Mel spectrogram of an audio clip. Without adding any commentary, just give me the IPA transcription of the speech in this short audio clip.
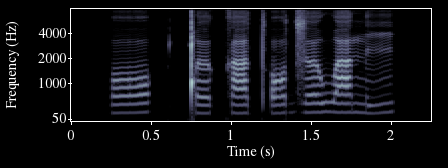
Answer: ɔ˧˥ | ǃ œ˩˧ k a˩˧ tʼ ɔ˩˥ d͡z œ˧˥ w a˧˥ n i˩˥

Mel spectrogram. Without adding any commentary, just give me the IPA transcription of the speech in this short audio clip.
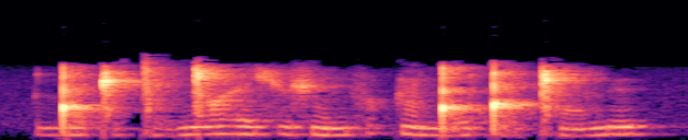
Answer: ŋ͡ǃ ɔ ɡ͡ǁ ɵ ǀ e̤ ŋ͡ǁ ɑ ɣ ɛ ç y ʃ ũ ɲ θ ɔ̤ k æ̃ ŋ͡ǃ o ɡ͡ǃ ɑ ǁʰ ɔ̃ ŋ y

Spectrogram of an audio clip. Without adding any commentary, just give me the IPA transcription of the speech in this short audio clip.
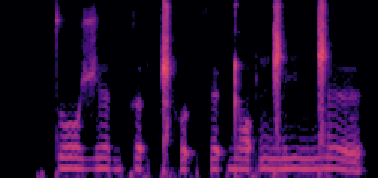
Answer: t̪ o ʒ ɘ ɡ k ə ʔ ǁʰ ʊ ʔ θ ʏ ʔ ɖ ɔ ʔ ŋ͡ǁ i ŋ͡ǁ ɘ

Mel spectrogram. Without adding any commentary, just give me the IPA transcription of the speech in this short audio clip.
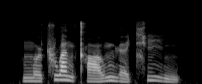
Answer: n̪ ɤ˧˥ ʈ͡ʂ w a˥˩ n kʰ ɑ˧˥ ʊ̯ n̪ ɥ ɛ˨˩ t͡ɕʰ i˥˩ ŋ

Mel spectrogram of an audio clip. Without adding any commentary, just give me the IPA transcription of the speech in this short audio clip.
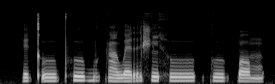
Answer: ɪ˨ kʼ uː˨ pʰ uː˦ b ʊ˦ k ã˨ w ɛ˨ r ʃ ĩ˦ h uː˦ | k uː˨ k͡p ɔ˨ m

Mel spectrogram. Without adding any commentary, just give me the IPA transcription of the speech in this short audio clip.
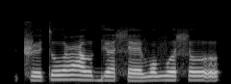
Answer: ʈ͡ʂ ø t oː ʕ ɤː ɡʲ ɐː ɬ ɛ v ɔ v ɤ ɬ ɤː

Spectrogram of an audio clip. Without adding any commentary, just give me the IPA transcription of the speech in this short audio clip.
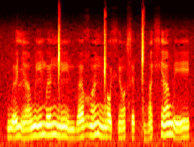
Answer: w ə˩˧ lʲ ã˩˧ w ẽ˧˥ m ə˧˥ ŋ͡ǁ ẽ˨˩ m b ɐ˩˧ ʁʷ ɐ̃˧˥ ŋ͡ǁ ɔ˨˩ xʲ ɔ̃˩˧ s ə˩˧ ɡ͡ǁ ã˩˧ xʲ ã˧˥ w e˩˧

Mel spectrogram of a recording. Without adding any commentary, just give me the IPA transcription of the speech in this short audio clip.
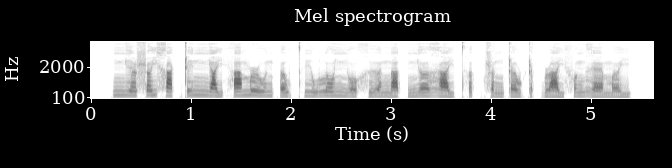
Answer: ɲ i˨˩ ə̯ ʂ ə˧ j x a˨˩ k̚ ʈ i˧ n ɲ a˨˩ j h a˧˥ m ɹ u˨˩ n ʔ ə˨˩ w t̪ʰ i˨˩˦ w l o˧ ɲ o˨˩˨ x ɨ˨˩˨ ə̯ n a˨˩ t̚ ɲ əː˧ ɣ a˨˩˦ j t̪ʰ ə˦˥ k̚ ʂ ə˨˩˦ ŋ ʈ ə˨˩˦ w ʈ ə˨˩ k̚ ɹ a˨˩ j f ə˧˥ ŋ ɣ ɛ˨˩˦ m ə˨˩ j

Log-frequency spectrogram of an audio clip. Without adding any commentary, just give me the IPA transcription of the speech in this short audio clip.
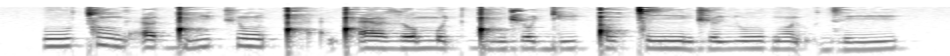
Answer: uː ǀ ũː ɡ æ̰ ɐ̯ ɡ͡ǃ i t͡ʃ ũː ǃʰ æ̰ ǃʼ æ ɐ̯ z o m o c ɡ͡ǃ ĩ d͡ʒ o ɟ i ǃ u ǀ ĩː d͡ʒ ø ʎ uː ɡ õ ɾ ṵ d͡z i

